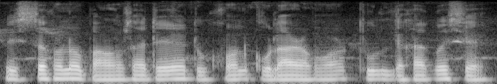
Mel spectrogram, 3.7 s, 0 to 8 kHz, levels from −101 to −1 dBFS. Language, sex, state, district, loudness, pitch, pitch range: Assamese, male, Assam, Sonitpur, -18 LUFS, 110 Hz, 105-115 Hz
